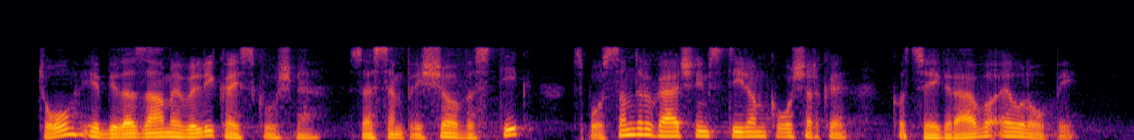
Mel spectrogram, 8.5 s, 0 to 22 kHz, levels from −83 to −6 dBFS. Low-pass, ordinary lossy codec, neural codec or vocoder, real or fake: 5.4 kHz; none; codec, 16 kHz, 0.5 kbps, X-Codec, HuBERT features, trained on LibriSpeech; fake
